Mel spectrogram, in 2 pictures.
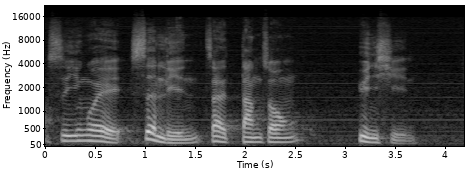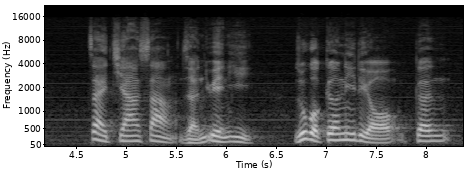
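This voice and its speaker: A man's voice: medium pitch, a little mellow. A man, a church elder giving a casual sermon with an anecdote at a prayer meeting. He talks conversationally and often starts phrases with "好" and "哦".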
